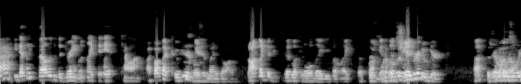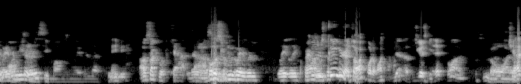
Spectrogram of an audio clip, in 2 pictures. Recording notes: The boys are trying some new mics in this episode so bear with us.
